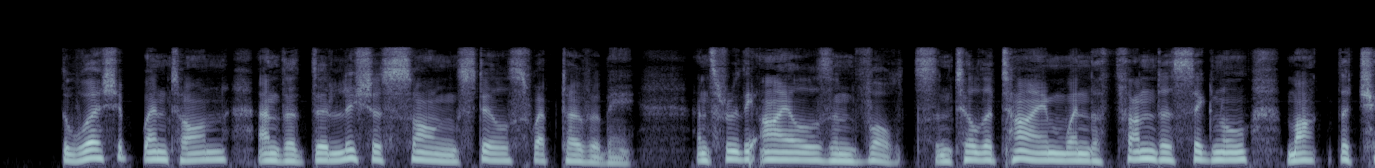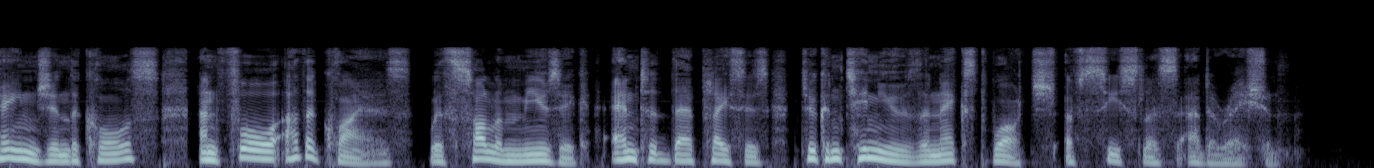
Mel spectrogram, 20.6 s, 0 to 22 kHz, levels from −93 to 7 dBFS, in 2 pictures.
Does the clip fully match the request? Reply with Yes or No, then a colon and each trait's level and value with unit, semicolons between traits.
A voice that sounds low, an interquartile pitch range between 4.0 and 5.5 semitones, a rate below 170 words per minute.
Yes: low, 125 Hz; average, 4.4 semitones; average, 145 wpm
